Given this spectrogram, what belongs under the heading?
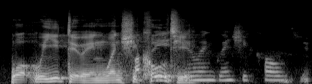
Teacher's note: what doing and called are stressed were and you are weak the u on the end is not stressed but not weak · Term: stress and weak forms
